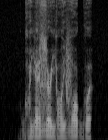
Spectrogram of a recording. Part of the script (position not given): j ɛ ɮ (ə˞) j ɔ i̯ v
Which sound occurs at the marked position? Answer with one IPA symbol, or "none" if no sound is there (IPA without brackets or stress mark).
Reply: ə˞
